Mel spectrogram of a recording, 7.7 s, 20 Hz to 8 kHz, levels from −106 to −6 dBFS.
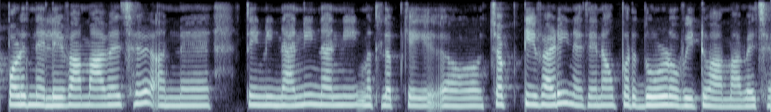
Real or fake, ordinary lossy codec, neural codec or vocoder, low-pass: fake; none; codec, 16 kHz, 16 kbps, FunCodec, trained on LibriTTS, 50 frames a second; 7.2 kHz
